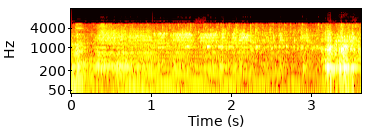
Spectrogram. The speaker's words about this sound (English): we began to hear subtle sounds sounds of water backing up, overflowing from the nearest bathroom commode.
